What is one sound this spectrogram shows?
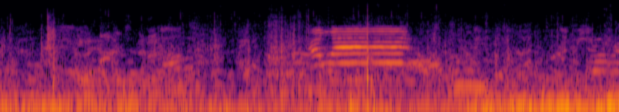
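Young women call out and cheer across an open field.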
